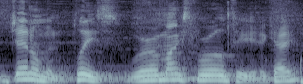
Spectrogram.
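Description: A man hosting a casual chat, animated and crude, firing off quick questions and jokes. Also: a little high, long reverb tail, loud music behind the voice. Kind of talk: casual banter.

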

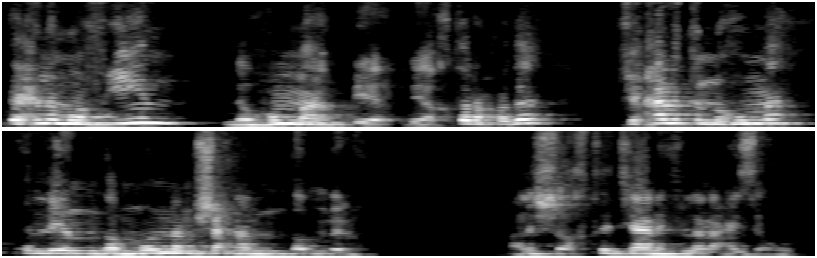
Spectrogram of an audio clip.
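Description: Egyptian male church teacher, high voice, quick, earnest Q&A explainer. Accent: Egyptian Arabic. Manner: earnest, explanatory, full of rhetorical questions. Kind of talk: answering audience questions in a talk.

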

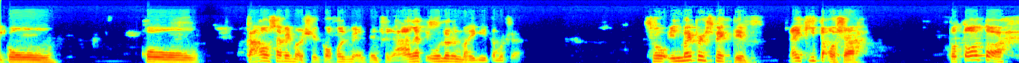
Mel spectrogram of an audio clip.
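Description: Husky man telling a story. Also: a little high, highs cut off. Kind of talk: casual storytelling chat.

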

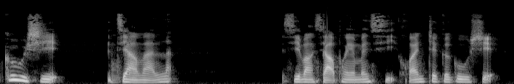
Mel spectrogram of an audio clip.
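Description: A young adult man narrating a children's story in a gentle, clear way, speaking to children. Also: mid-range voice, measured pace, dry recording, studio quality.

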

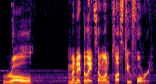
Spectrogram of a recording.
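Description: A man's voice: fairly low pitch, fairly even intonation, moderate pace, soft background music. A man narrating as game master, hesitant with many fillers.

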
